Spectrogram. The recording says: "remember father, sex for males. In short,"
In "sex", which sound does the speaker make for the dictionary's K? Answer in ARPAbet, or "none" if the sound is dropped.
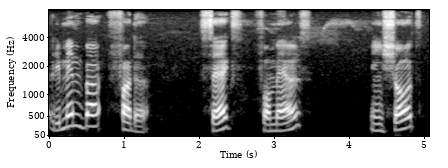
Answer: K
